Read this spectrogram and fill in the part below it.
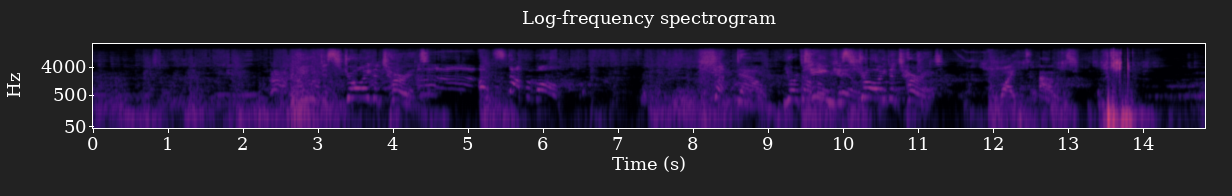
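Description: Magic blasts and weapon hits crackle in a fast video game battle.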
